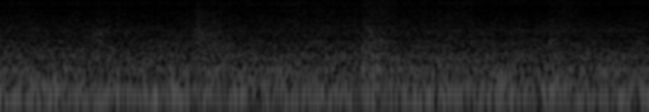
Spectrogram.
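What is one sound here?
Feet shuffle softly on a rug.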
